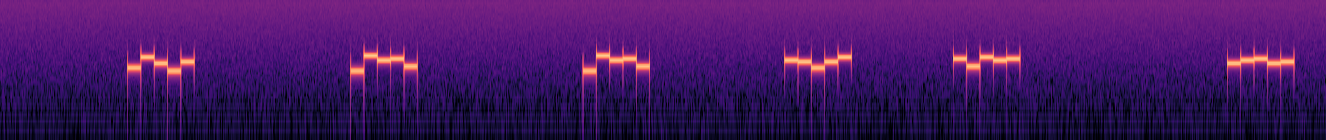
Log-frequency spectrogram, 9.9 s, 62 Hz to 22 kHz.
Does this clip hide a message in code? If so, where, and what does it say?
Yes: five-tone selective call (CCIR) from 1.0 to 9.7 s, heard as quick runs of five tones, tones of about 100 ms. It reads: 30617 11894 11894 87370 94089 68967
